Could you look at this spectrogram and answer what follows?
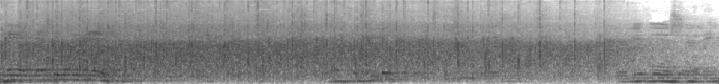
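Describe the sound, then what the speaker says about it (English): An audience claps at a tech event held in an aircraft hangar, with sustained, full applause that slowly thins out, while a voice speaks over the start and again at the close. "A big applause, thank you very much."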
